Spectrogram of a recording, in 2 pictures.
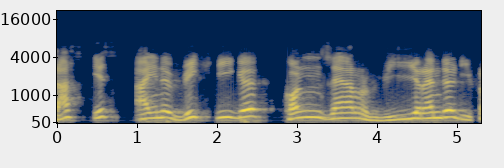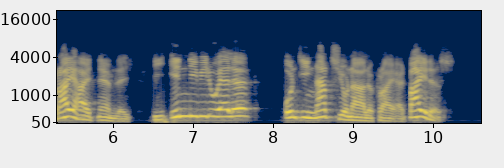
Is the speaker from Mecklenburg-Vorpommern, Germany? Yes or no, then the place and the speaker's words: yes; Mecklenburg-Vorpommern, Germany; Ich, meine Damen und Herren, stamme aus Mecklenburg und ich stamme aus Vorpommern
